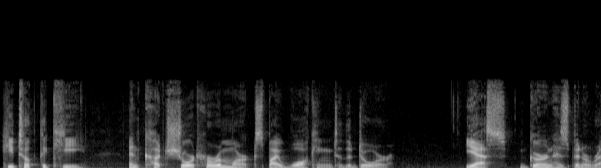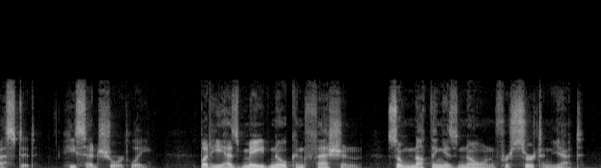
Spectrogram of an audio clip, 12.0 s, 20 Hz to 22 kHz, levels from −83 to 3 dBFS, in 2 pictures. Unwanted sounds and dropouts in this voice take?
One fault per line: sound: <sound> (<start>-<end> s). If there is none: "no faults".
no faults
